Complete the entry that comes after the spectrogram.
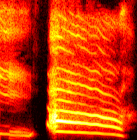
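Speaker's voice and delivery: a very high squeal then a cry; cartoon squeal of pain; punched yelp. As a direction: yelp as the fist lands. Imitating being punched.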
